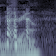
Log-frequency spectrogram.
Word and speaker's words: Majorino: No, that was Tina Majorino.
